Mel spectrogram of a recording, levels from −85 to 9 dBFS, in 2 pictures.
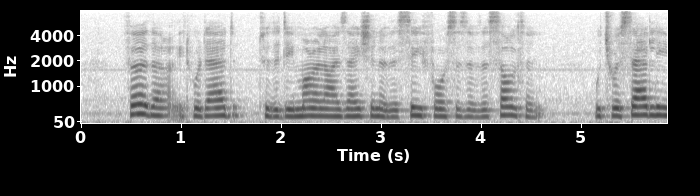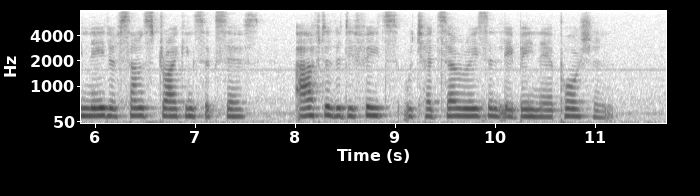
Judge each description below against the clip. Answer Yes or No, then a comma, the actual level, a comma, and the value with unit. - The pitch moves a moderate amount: No, narrow, 1.5 semitones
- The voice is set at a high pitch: Yes, high, 200 Hz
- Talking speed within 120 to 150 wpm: No, average, 170 wpm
